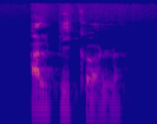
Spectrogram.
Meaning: alpine (living in alpine regions)
- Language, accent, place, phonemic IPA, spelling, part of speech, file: French, France, Lyon, /al.pi.kɔl/, alpicole, adjective, LL-Q150 (fra)-alpicole.wav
